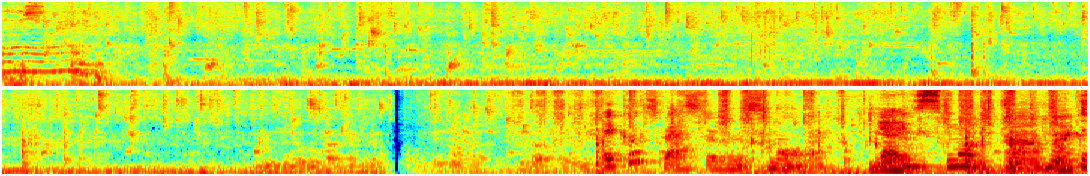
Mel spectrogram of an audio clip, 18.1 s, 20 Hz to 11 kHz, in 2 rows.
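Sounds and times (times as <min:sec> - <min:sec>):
steady low hum: 0:00.0 - 0:12.3
knife cutting leafy greens: 0:13.3 - 0:18.0.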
